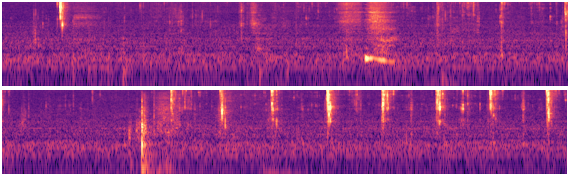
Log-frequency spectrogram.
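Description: Close-up chewing and biting of a spicy pork-cutlet toast sandwich: soft crunches and wet mouth clicks. The clicks come about twice a second near the end, with a single louder knock about seven seconds in.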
